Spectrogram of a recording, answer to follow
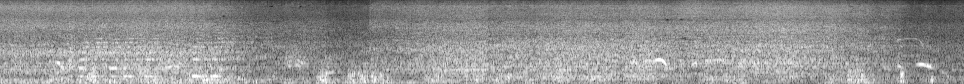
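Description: Lembah Anai waterfall and river in flash flood (galodo): a loud, steady rush of muddy floodwater pouring down the falls and churning through the flooded channel, with a slight lull partway through.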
